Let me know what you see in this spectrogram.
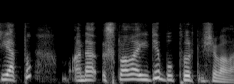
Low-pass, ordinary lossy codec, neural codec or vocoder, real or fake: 7.2 kHz; none; codec, 16 kHz, 1.1 kbps, Voila-Tokenizer; fake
